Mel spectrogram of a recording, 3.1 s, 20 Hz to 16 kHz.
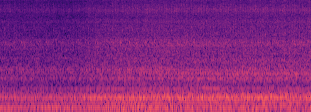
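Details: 2000 Honda Civic VTi, warm engine, owner's complaint of high idle that drops with the aircon or lights on, while the IACV/throttle body is inspected: a steady fast idle with no hunting, clearly too high. No check-engine light.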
